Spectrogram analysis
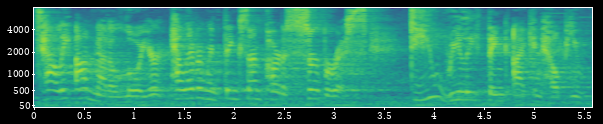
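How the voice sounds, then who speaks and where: A woman playing a blunt, steady human military commander in a video game, brisk and plain-spoken. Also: a little high, lightly acted. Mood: blunt, doubtful. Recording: echoey hall, music underneath.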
